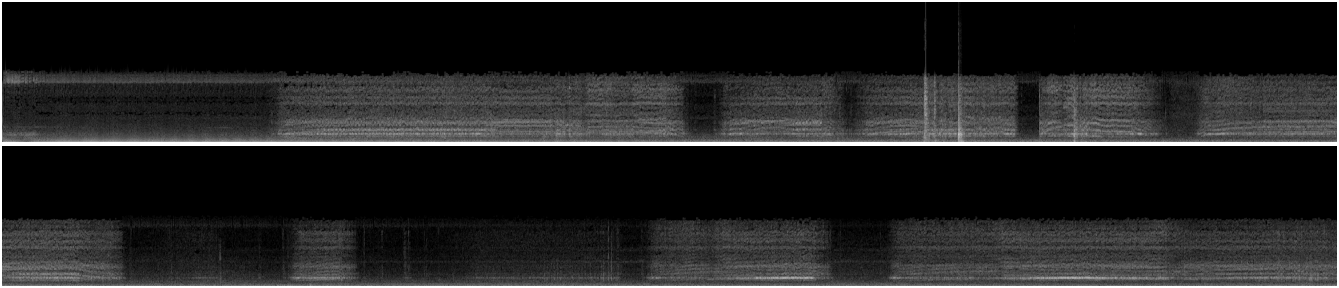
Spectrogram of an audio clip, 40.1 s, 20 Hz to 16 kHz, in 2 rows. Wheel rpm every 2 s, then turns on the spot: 0, 0, 110, 160, 160, 80, 110, 130, 100, 120, 140, 20, 30, 10, 20, 100, 50, 110, 110, 110.
22-28 32-34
